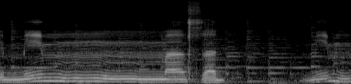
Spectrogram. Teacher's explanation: mati bertemu dengan mim yang berharokat fathah ya yang dibacanya berarti meleburkan nun mati menjadi huruf mim lafalnya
